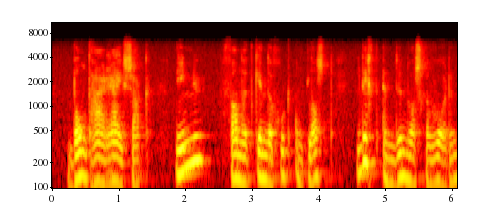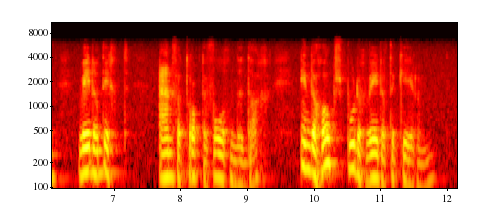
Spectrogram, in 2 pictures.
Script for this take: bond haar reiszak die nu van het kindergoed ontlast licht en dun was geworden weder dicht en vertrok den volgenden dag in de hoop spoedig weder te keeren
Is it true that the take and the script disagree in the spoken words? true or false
false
